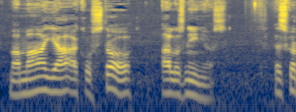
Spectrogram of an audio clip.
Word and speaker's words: acostó: ya, which is already, Mamá ya acostó, with the accent on the O, Mamá ya acostó a los niños.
